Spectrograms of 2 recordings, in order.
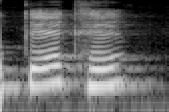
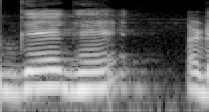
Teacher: कै, ख ये दोनों अघोष है, और ग, घ, अड़ ये तीनों क्या है, सघोष है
